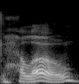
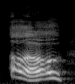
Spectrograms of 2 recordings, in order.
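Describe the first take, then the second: First: The word begins with an H sound. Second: The word begins without an H sound.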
